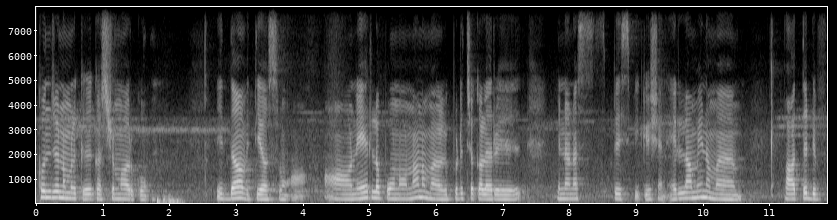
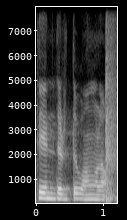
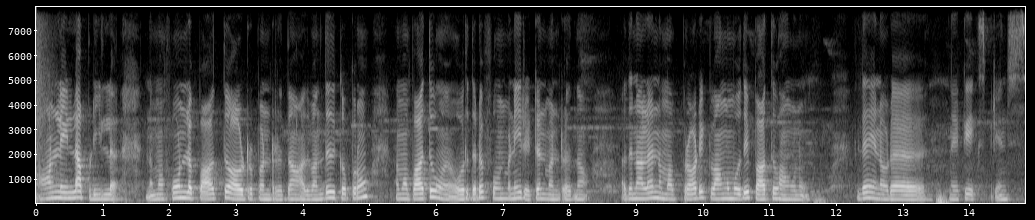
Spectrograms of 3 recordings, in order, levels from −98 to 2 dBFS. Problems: constant background noise, background conversations at intervals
